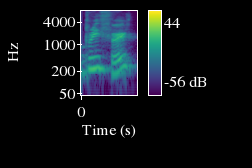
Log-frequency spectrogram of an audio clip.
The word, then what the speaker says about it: prefer: El verbo prefer tiene 2 sílabas, pero como nos damos cuenta que el acento, digamos, la fuerza de la palabra va en la última sílaba, entonces ahí doblamos la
